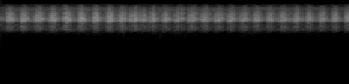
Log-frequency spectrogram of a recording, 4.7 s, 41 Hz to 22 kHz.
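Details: High, rasping cicada song pulsing rapidly and evenly, recorded in July 2018 in pine trees roughly 50 m above the sea at Pefkos Bay, Skiros Island, Greece, on a Sony RX3 with external Sony mic.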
